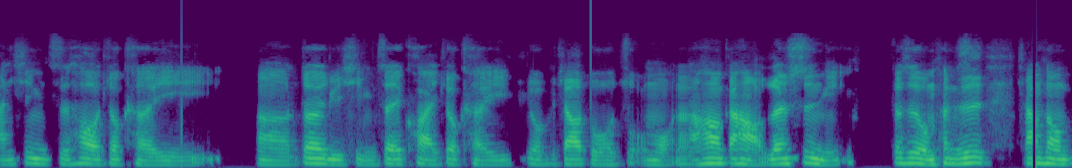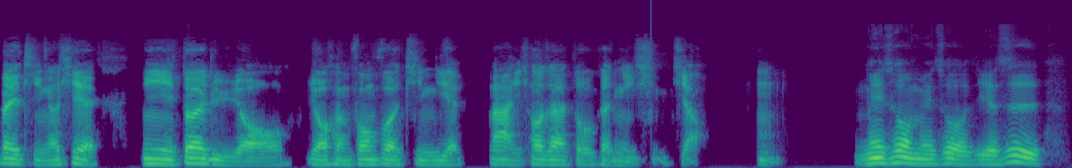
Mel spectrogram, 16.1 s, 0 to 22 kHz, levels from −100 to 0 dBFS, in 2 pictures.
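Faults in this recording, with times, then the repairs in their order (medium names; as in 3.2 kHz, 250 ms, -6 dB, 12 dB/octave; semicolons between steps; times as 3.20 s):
1.37 s: pop -24 dBFS
4.44 s: pop -15 dBFS
7.75–7.78 s: dropout 33 ms
12.93 s: pop -30 dBFS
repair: de-click; interpolate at 7.75 s, 33 ms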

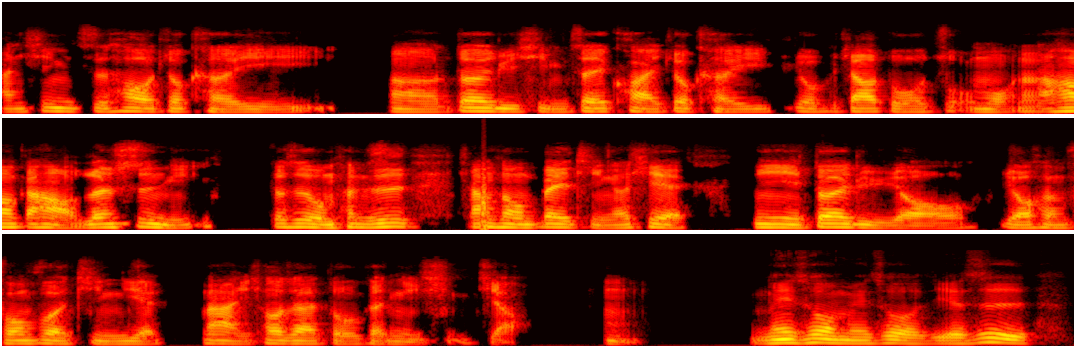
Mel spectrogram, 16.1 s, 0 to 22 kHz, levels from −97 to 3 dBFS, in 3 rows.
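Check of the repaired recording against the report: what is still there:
1.37 s: pop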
